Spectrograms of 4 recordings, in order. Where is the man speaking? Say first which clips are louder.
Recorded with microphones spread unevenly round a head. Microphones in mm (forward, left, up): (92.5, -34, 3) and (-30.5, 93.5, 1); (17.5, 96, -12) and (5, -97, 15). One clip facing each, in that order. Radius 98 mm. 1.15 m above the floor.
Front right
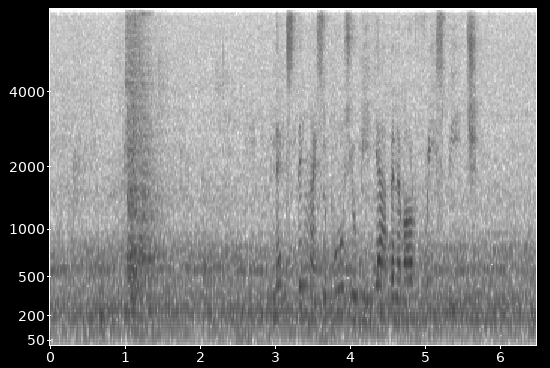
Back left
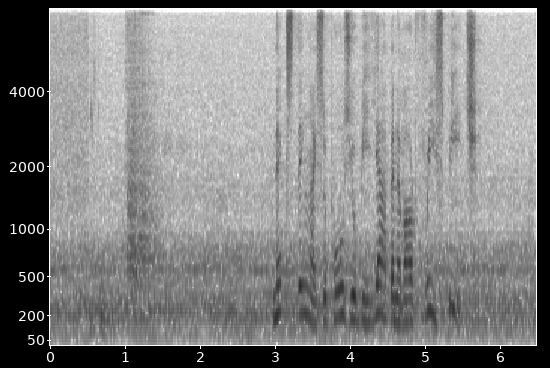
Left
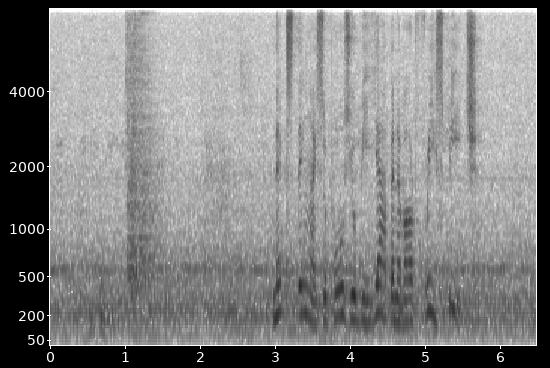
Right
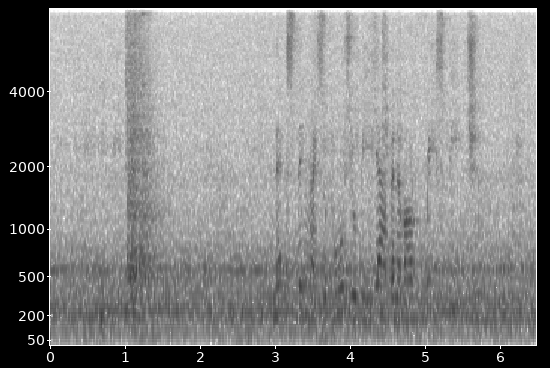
Back left 9 dB, left 9 dB; 95° left, 0.7 m.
